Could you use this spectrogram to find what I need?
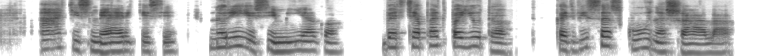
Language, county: Lithuanian, Panevėžys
